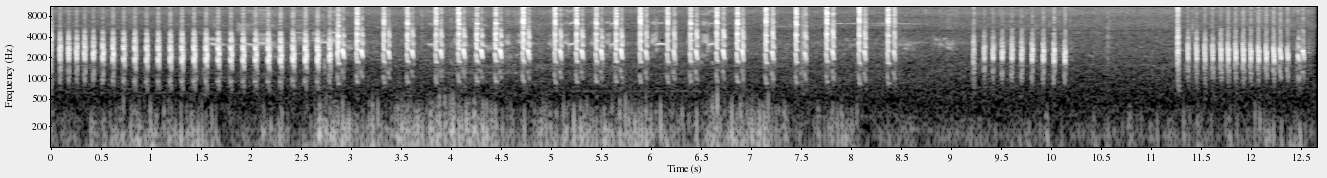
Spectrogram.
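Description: Birds chirping in rapid high-pitched trains of quick notes. The trains run in bursts: one long run at the start, a stretch of sharper spaced notes, then two shorter runs near the end. A low rumble of wind noise runs underneath.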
